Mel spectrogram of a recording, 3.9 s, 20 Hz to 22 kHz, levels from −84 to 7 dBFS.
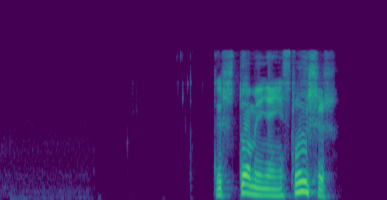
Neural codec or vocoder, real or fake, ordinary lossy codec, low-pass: none; real; none; none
